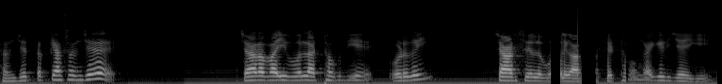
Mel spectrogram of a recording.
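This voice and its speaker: A man walks through a trading chart in an unhurried voice-over. He talks in slang, teases, and keeps tossing out rhetorical questions. Faint music plays underneath. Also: sits high, gravelly, smooth. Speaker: trading teacher.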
